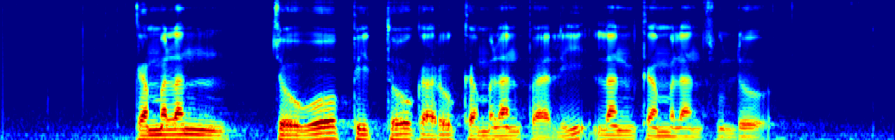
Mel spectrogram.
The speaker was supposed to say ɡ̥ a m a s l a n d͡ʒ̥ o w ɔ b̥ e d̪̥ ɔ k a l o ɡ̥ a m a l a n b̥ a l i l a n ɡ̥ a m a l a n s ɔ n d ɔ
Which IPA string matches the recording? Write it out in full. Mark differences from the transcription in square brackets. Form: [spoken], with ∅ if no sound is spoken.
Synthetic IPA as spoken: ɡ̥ a m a [∅] l a n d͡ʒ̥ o w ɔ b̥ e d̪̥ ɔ k a [ɾ] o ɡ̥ a m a l a n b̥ a l i l a n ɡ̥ a m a l a n s [u] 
